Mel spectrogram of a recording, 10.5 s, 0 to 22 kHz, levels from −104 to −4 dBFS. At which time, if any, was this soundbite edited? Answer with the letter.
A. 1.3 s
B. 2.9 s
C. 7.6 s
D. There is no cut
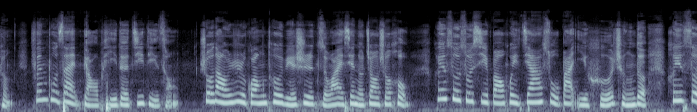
D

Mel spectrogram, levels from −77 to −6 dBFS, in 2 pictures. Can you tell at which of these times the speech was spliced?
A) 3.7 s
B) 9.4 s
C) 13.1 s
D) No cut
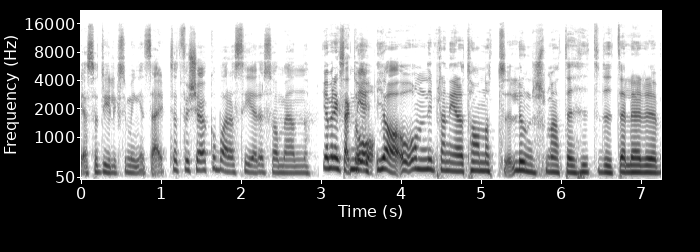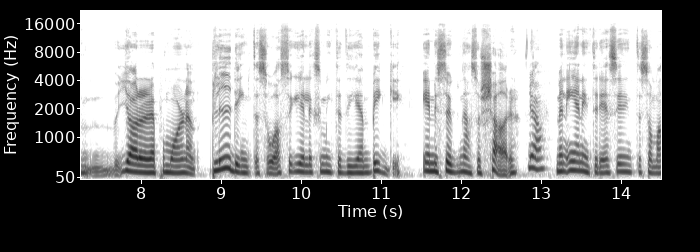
A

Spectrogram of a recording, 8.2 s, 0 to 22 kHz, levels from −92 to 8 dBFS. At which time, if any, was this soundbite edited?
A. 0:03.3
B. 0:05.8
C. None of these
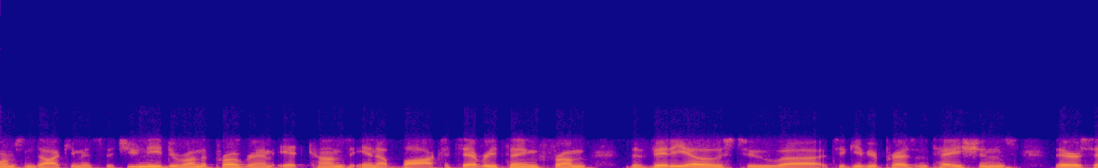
A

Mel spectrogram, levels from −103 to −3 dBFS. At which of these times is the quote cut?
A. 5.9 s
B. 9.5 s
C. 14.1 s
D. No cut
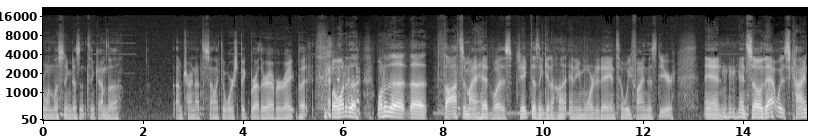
B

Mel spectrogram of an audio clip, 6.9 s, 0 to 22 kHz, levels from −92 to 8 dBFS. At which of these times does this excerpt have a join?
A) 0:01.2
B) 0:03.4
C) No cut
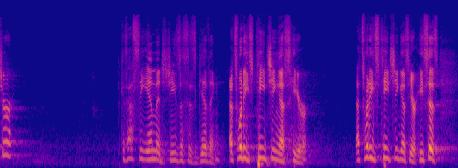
B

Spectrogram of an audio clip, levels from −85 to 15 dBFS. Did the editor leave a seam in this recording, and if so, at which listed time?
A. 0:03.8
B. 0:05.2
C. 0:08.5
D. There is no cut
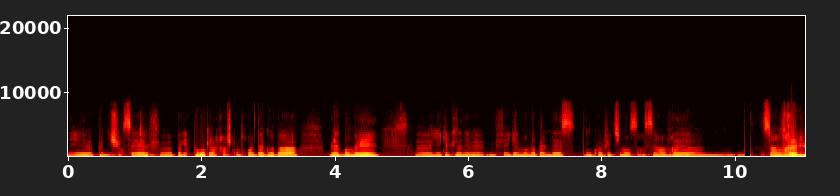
C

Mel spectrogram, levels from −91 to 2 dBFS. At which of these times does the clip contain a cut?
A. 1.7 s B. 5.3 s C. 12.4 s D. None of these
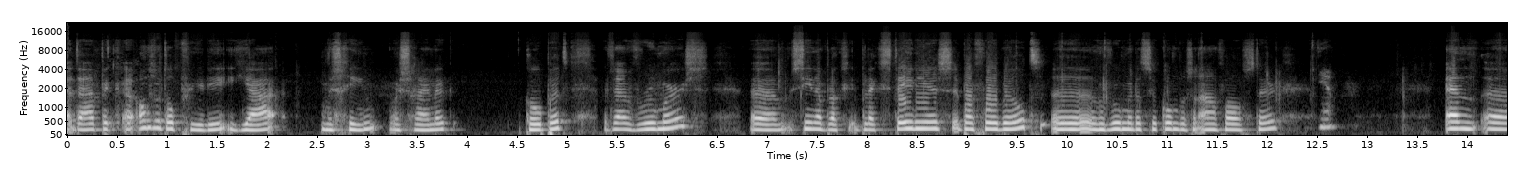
D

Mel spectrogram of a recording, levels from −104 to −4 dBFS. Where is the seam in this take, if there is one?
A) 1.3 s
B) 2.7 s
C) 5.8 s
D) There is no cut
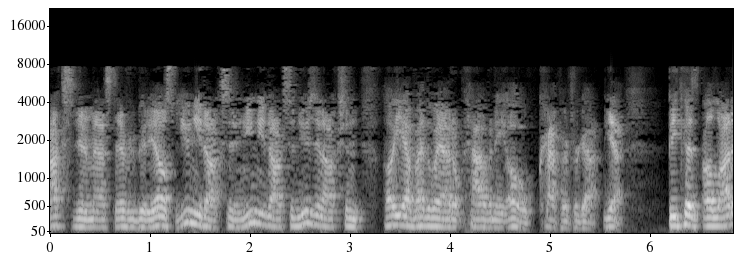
A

